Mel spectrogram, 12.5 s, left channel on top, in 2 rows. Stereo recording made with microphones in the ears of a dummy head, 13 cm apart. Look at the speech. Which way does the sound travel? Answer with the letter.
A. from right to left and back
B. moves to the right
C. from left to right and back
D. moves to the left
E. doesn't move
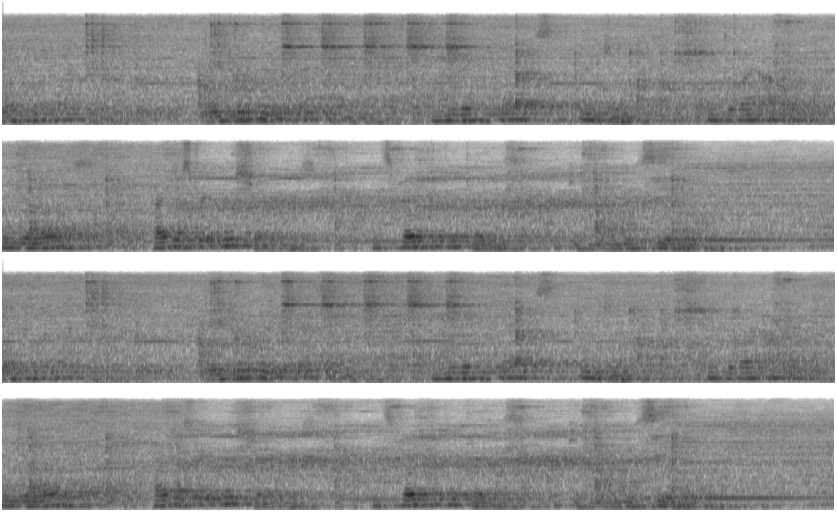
A.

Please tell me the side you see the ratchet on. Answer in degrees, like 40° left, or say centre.
centre.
